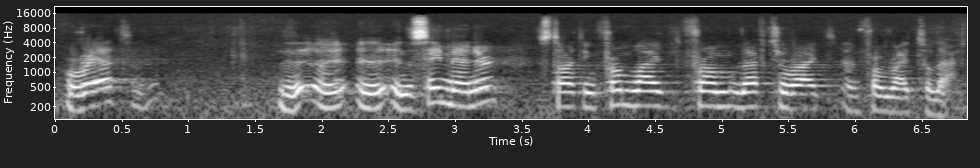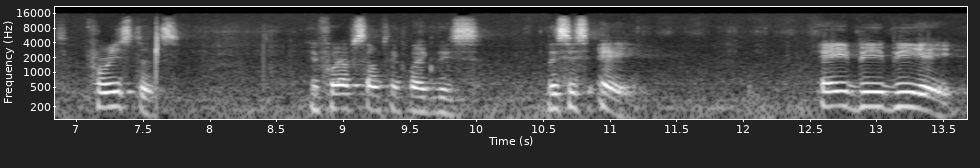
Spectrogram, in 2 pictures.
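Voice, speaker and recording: Here a young man, a teaching assistant who isn't a native English speaker, lectures slowly in a high, slightly mellow voice. He breaks things into steps and keeps checking understanding with "okay?" in a room fitted with a projector and whiteboard. His lapel mic gives a rough recording with slight background noise.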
